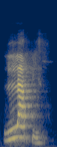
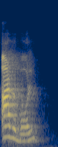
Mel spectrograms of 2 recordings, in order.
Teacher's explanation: tenemos tres ejemplos lápiz yo digo lápiz no digo lápiz entonces se carga la voz en la penúltima sílaba y la palabra lápiz termina en zeta no es ninguna vocal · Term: palabra grave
